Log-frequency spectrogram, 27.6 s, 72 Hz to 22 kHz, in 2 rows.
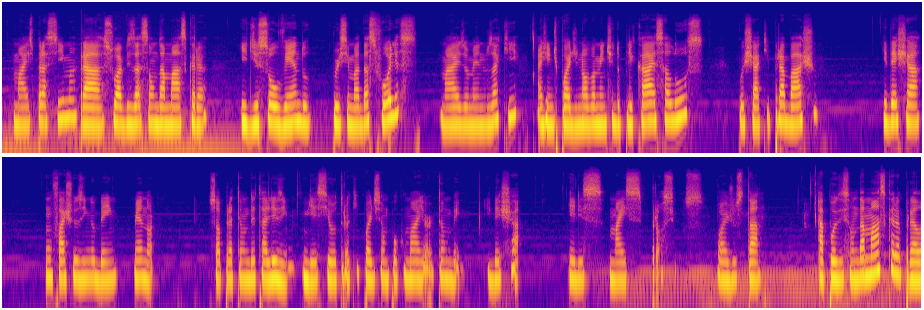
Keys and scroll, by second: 9.2 ctrl+d.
